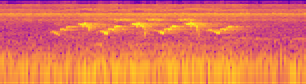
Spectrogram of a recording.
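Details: Sooty-headed bulbul singing in the wild: a quick run of short, bright, slurred whistled notes, rising and falling, against a constant high insect drone and soft background noise.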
